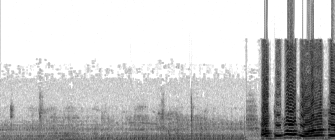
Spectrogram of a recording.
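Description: A low, steady background rumble, growing slightly louder, fills a pause of about three seconds. Then a woman's loud speech starts again.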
